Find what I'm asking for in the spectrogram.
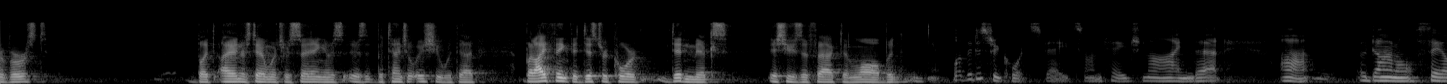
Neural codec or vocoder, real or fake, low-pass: none; real; 7.2 kHz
